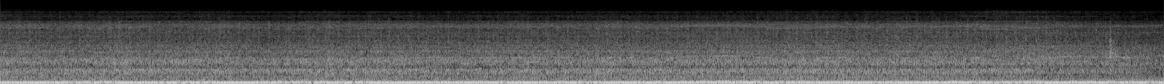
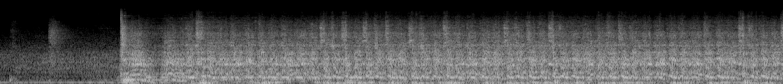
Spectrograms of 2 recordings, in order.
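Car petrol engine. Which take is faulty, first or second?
second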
